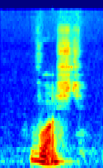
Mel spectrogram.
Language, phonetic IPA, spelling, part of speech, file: Polish, [vwɔɕt͡ɕ], włość, noun, LL-Q809 (pol)-włość.wav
